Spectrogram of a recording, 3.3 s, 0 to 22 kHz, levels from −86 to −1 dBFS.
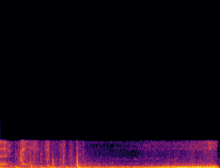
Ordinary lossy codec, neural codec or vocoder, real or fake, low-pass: none; codec, 16 kHz, 4 kbps, FunCodec, trained on LibriTTS, 50 frames a second; fake; 3.6 kHz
